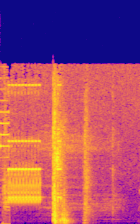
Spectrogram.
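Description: A short, high-pitched electronic beep lasting about half a second, several tones sounding together. It is followed a moment later by a brief soft noise.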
